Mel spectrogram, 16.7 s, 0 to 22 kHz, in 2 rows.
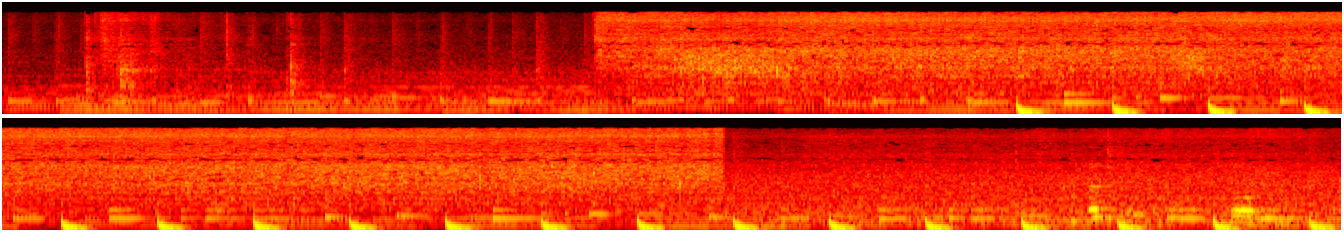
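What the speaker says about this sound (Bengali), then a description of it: "আঁচ জোরে দিয়ে 10 থেকে 15 মিনিট এবারে কষিয়ে নিতে হবে।" Marinated chicken hits a hot pan and fries on high heat, a loud continuous sizzle that starts suddenly and then runs on under a steady series of regular metallic clanks from a spatula stirring against the pan.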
